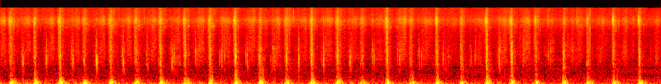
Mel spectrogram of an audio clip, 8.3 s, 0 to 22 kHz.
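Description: A bare fist rapidly pounds a soft, stuffed, quilted cotton oven mitt with a floral print worn on the other hand, giving about 42 dull, deep thumps at roughly three per second. Each thump is short with almost no ring, and the sound sits almost entirely in the low range with a slightly uneven rhythm.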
